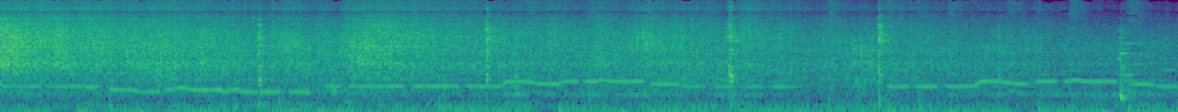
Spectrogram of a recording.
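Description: Chicken pieces sizzling in hot oil in a steel wok over a wood fire, stirred with a metal spoon that clicks against the pan a few times. The sizzle is strongest at the start.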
